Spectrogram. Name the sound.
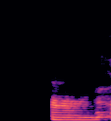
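sneeze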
